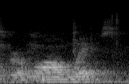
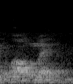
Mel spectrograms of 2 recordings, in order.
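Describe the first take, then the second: First: Said in the usual way. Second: "long" said low and soft for emphasis; "long way" low, quiet and weighty; stress on LONG. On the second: Real, not acted. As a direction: drop the voice and lean on "long". Repeats with "I mean" for emphasis.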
